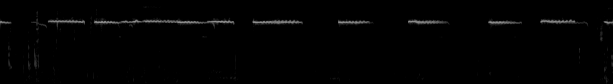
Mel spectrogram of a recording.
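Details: Short-toed treecreeper nestlings begging while being fed in the nest, giving long, steady, very high hissing notes in drawn-out bursts with short pauses, plus faint clicks at the start.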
